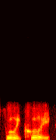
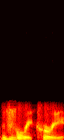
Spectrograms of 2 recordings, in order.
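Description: First: The title is said with English sounds. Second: The title is said with Japanese sounds.

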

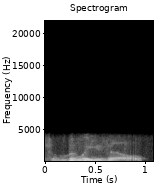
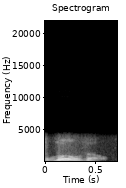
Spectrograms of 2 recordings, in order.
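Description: First: Louisville is said the way a Connecticut native says it. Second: Louisville is said the way locals in the region say it. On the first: The speaker is an outsider to the region. The speaker calls it wrong. "when I grew up in Connecticut, if somebody asked me about that, I would say" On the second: The speaker knows the area like a local. The speaker calls it right. "now that I live in Cincinnati, I know it's not Louisville. It's Louisville"

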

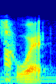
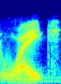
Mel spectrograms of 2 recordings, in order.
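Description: First: The name has a short e and a k sound. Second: The name rhymes with bite, with no k sound. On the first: The speaker calls it right. "Pronounce the C-H like a K" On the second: The speaker calls it wrong.

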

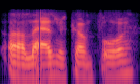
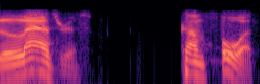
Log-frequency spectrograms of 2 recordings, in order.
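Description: First: The call is said softly and timidly. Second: The call is said loudly and forcefully. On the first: The speaker lacks confidence in his power. The speaker calls it wrong. "he didn't say" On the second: The speaker is sure of his power. The speaker calls it right. "he says in a strong voice"

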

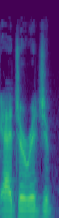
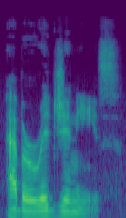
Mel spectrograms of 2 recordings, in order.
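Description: First: The word is said quickly at normal speed. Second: The word is said slowly and carefully. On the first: The speaker calls it wrong. "if I try to say it regularly, I say something like" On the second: The speaker calls it right. "got to say it slowly"

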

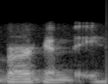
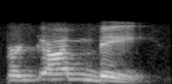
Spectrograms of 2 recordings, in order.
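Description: First: It has the common, everyday pronunciation. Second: It has the local street-name pronunciation. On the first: This is how the word is usually said. The speaker calls it wrong. "It's not Burgundy" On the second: This is how the street name is said locally. The speaker calls it right. "It's Burgundy"

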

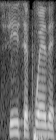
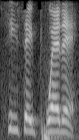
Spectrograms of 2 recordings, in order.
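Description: First: It is said with a Spanish accent. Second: It is said with an American English accent. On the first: The speaker calls it right. "Actually, it's C-C-Puede" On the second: The speaker calls it wrong. "I said it with an American accent"

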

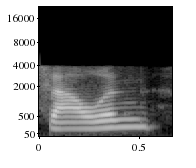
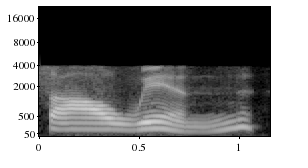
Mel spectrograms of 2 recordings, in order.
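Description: First: The first syllable rhymes with cow. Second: The first syllable is a plain 'sah' sound. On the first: "like a female pig in" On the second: "Sa-win like Saha"

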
